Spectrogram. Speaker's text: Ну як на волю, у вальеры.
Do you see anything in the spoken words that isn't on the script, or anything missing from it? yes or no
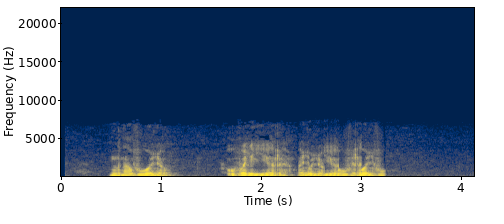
yes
